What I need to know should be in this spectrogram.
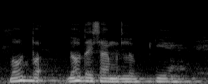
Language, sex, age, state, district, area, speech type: Hindi, male, 18-30, Bihar, Begusarai, urban, spontaneous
